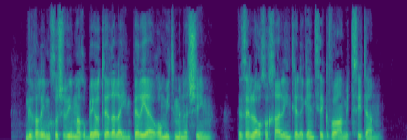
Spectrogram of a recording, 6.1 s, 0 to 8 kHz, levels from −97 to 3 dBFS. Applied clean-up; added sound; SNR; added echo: none; none; none; none.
